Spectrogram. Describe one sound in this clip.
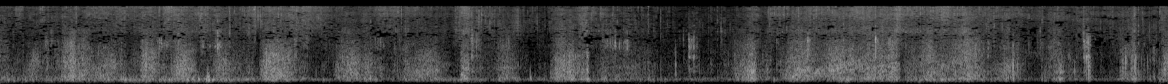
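A trekking pole taps on rock.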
